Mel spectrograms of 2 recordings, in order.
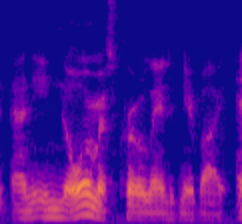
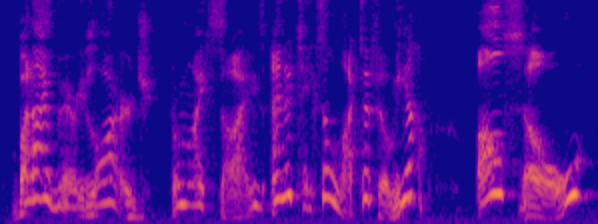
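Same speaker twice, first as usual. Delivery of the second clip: very high, drawn-out crow. A narrator's reading. Crow conceding the point, slow high crow voice. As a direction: stretch it out high like a bird.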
